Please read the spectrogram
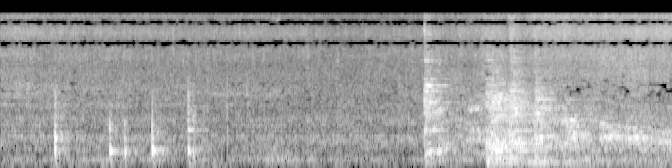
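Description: Chopped tomatoes tipped into a pan of frying onions, with four light clinks of metal against the pan in the first second and a half. From about three seconds in, a spatula scrapes and stirs through the pan as it sizzles.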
